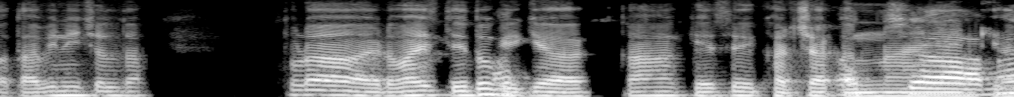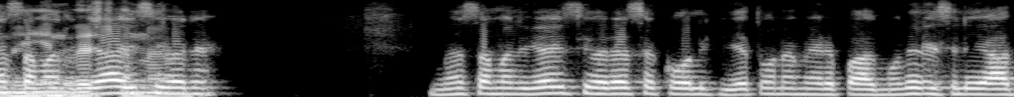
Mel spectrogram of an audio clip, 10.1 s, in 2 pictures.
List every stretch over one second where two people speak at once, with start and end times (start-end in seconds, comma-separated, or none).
4.2-5.9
